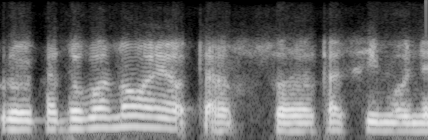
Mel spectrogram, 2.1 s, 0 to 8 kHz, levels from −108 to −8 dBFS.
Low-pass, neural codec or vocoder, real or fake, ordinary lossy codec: 7.2 kHz; codec, 16 kHz, 2 kbps, FreqCodec, smaller model; fake; Opus, 16 kbps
